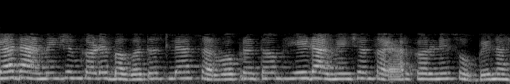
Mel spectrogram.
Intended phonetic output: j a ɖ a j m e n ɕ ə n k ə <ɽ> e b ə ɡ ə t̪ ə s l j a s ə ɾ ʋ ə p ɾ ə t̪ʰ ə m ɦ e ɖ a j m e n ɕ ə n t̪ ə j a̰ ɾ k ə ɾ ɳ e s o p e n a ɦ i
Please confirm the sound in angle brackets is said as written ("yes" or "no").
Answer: yes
